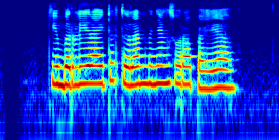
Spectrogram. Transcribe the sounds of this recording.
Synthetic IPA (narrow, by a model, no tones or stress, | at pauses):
ɡ̥imbərliɾaid̥̪ʊ̤rd̪̥a̤lanməɲaŋsuɾab̥a̤ja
